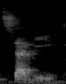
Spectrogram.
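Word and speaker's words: ザビー: which is called Kamen Rider Zabi. The bee. To be fair, bee and wasp are the same word in Japanese. It's the bee, but they pronounce it Zabi.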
